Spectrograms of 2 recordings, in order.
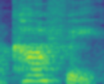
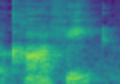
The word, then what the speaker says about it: Ko-fi: The very basic thing, you can drop me a donation for a coffee, literally. Although it's spelled K-O-F-I.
